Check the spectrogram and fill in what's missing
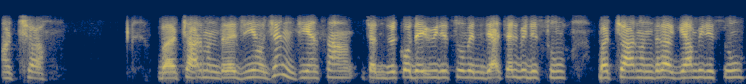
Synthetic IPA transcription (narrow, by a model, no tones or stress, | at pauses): ɐtːɕʰaː | ɓɐt͡ɕaːɾmɐ̃nd̪əɾd͡ʑiːə̃ɦʊd͡ʑənɪ̆d͡ʑĩːɦə̃sãt͡ɕɐ̃nd̪ɾkoːd̪eːbʱiɗɪsũʋẽːnd̪ijaːt͡ɕɐlbʱiɗɪsũ | ɓɐt͡ɕaːɾmɐ̃nd̪əɾɐɡijãbʱiɗɪsũ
